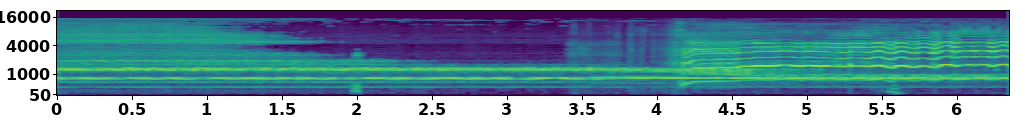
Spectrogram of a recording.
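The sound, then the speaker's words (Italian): A person belts out one long, piercing, very high metal-style scream, sung in tune and held steady, then pushed higher with a wild, wavering vibrato for the last couple of seconds. No talking. “Con gran sorpresa di tutti, però tira fuori una voce acutissima, quasi da cantante metal, e caccia intonato caccia quest'urlo assurdo vicino alle orecchie del vampiro”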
